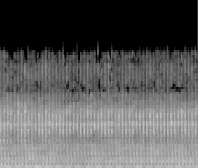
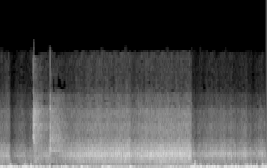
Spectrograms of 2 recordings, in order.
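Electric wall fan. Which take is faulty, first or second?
first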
